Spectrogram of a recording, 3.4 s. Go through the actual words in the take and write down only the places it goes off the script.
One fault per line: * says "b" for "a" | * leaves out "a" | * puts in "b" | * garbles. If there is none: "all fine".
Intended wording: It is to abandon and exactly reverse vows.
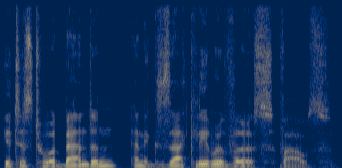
all fine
